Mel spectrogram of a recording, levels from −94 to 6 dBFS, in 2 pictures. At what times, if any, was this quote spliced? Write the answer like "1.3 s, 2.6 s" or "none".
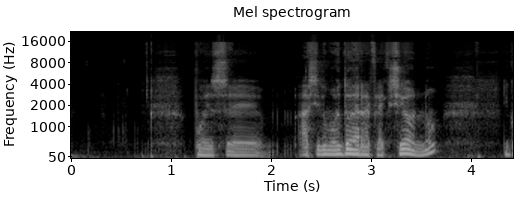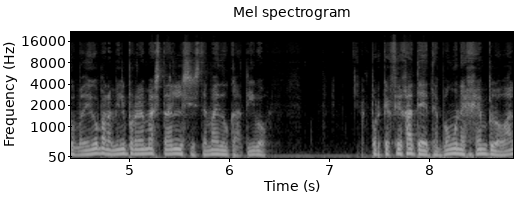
none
